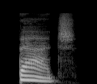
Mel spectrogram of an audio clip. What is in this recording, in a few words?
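"badge", American English, female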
